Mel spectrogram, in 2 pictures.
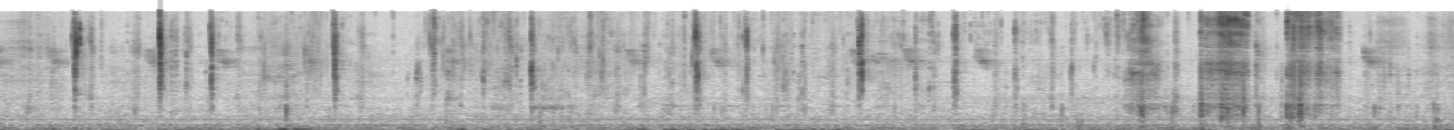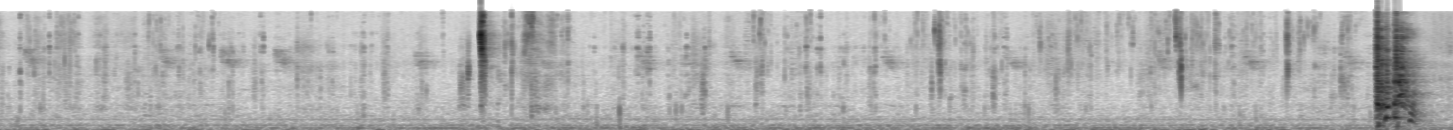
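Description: Close-miked chewing and wet mouth smacks of someone eating rice mixed with mashed vegetables by hand, with small clicks throughout. Louder noisy bursts come around twelve seconds in and again, loudest of all, near the end.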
